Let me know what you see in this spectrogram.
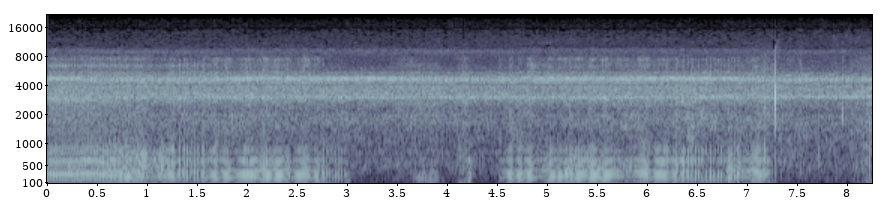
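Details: Dog snoring all night in a noisy room; long, buzzing, wavering snores, each several seconds with brief pauses between.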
